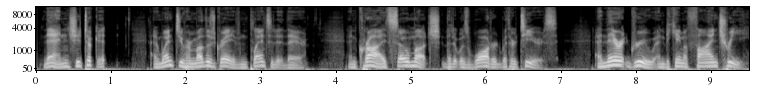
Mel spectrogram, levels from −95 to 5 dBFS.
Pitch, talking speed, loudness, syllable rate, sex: 130 Hz, 215 wpm, -18 LUFS, 5.6 syllables/s, male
